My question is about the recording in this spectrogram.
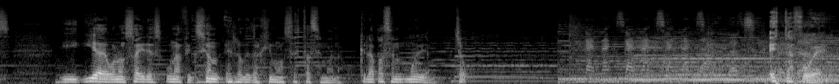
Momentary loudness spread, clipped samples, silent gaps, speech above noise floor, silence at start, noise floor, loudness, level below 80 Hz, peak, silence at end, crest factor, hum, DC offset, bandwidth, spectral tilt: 15 LU; under 0.1%; none; 28 dB; 0 s; -48 dBFS; -23 LUFS; -44 dBFS; -2 dBFS; 0 s; 20 dB; none; under 0.1%; 16 kHz; -6.5 dB/octave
